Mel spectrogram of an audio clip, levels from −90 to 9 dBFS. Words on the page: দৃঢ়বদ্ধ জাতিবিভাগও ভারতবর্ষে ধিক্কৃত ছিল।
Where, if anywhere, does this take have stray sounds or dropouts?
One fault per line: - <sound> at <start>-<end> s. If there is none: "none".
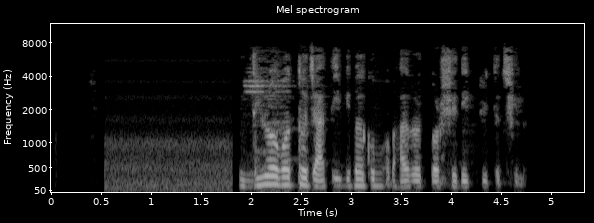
none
